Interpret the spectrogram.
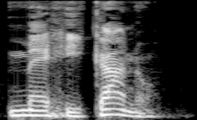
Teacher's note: it is pronounced as a throaty H in the words Mexico, Mexicano, and Oaxaca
